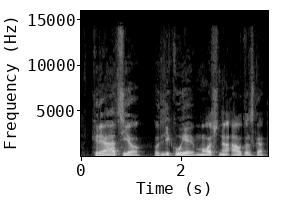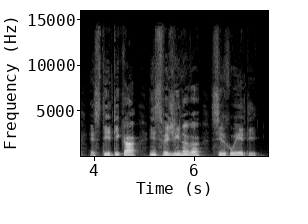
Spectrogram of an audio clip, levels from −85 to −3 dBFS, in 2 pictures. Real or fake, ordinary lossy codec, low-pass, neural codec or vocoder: fake; AAC, 48 kbps; 14.4 kHz; vocoder, 44.1 kHz, 128 mel bands every 512 samples, BigVGAN v2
